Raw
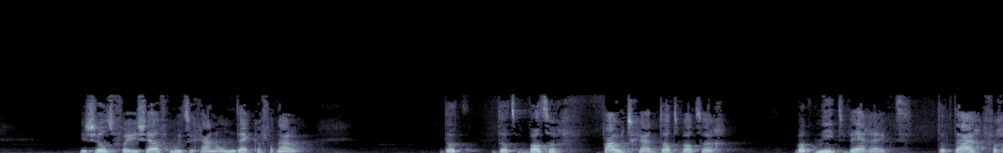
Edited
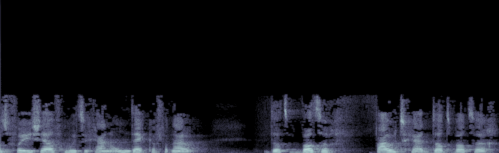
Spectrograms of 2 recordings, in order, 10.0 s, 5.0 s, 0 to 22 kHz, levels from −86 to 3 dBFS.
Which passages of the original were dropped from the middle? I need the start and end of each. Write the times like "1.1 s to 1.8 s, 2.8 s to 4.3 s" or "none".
3.6 s to 4.8 s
